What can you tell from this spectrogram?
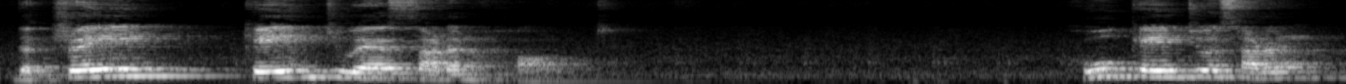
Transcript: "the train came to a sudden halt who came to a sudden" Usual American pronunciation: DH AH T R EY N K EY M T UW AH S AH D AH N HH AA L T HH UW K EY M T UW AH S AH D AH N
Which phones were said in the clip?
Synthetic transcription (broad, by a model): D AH T R EY N K EY M T UW AH S AH D AH N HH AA T HH UW K EY M T UW AH S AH D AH N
